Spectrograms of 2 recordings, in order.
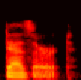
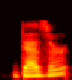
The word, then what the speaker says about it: desert: Desert, the sandy place, has the stress on the first syllable, desert.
